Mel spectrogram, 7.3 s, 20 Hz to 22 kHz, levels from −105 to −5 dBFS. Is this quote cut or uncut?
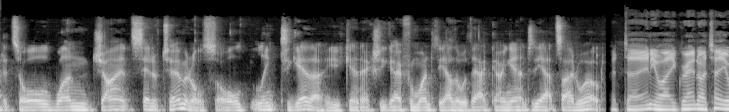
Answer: uncut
